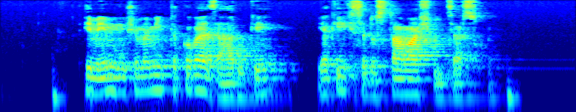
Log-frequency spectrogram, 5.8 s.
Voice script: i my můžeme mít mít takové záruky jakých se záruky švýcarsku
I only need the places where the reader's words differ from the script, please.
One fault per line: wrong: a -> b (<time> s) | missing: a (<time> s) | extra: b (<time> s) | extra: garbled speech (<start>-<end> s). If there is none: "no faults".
missing: mít (1.7 s)
wrong: záruky -> dostává (3.7 s)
